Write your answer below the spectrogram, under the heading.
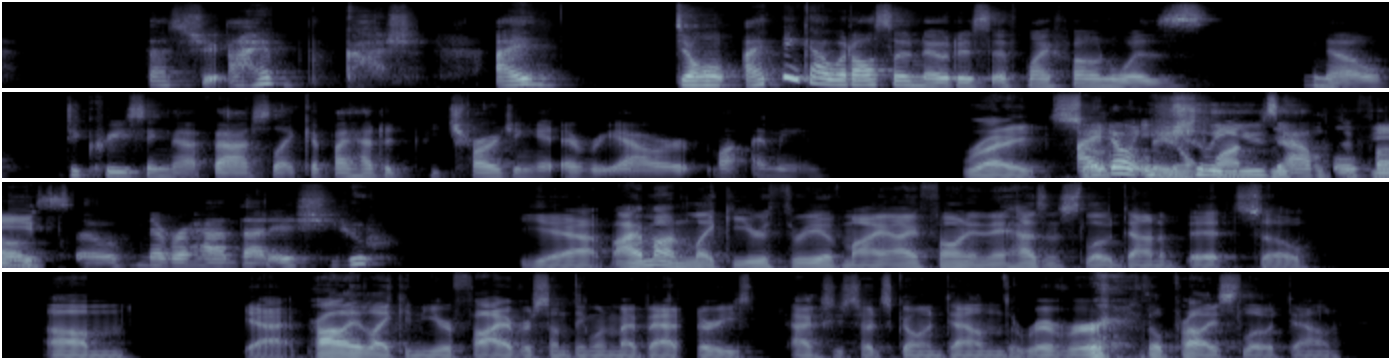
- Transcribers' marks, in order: laughing while speaking: "usually"; other background noise; laughing while speaking: "issue"; chuckle
- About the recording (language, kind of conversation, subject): English, unstructured, Why do you think some tech companies ignore customer complaints?
- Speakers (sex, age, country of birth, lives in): female, 30-34, United States, United States; male, 30-34, United States, United States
